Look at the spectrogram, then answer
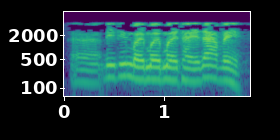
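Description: A man voicing an old village woman who pleads softly and hesitantly to calm others down. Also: fairly high pitch, very fast, close to an everyday voice. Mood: pleading. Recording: tinny phone-like audio.

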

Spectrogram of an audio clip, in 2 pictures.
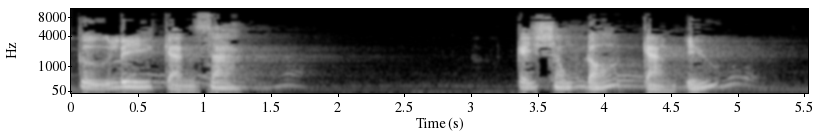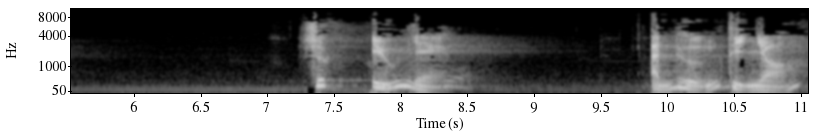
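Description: A man giving a Buddhist dharma talk as a teacher, speaking in slow, measured short phrases that repeat. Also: medium pitch, sing-song, pushed and bright, breathy edge. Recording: long hall reverb.

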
